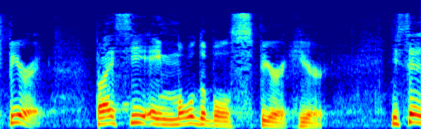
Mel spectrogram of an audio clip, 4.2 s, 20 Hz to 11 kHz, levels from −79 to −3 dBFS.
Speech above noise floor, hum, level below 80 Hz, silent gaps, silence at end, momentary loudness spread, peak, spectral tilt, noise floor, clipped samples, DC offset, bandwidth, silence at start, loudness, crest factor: 30 dB; none; -60 dBFS; none; 0 s; 9 LU; -2 dBFS; -7 dB/octave; -48 dBFS; under 0.1%; under 0.1%; 8 kHz; 0.1 s; -20 LUFS; 18 dB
